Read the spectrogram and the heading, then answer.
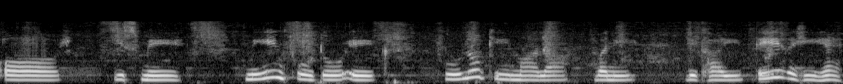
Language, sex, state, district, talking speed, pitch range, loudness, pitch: Hindi, female, Chandigarh, Chandigarh, 90 wpm, 205-235 Hz, -13 LUFS, 210 Hz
